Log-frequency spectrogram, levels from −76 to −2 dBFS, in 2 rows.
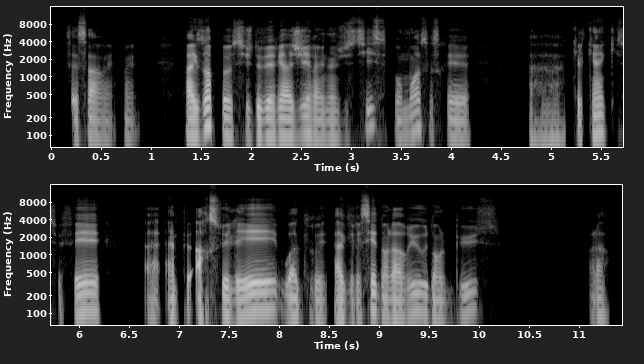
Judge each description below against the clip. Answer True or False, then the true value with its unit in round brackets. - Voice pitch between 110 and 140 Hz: False (95 Hz)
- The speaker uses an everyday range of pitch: True (3.2 semitones)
